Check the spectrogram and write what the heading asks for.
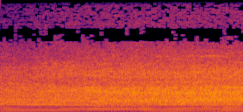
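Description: Live band at an arena concert playing sustained chords that change every second or so, over a steady haze of crowd noise.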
